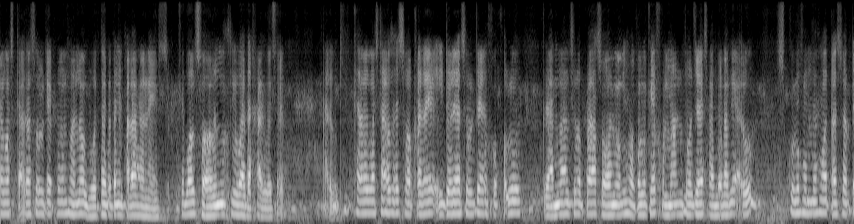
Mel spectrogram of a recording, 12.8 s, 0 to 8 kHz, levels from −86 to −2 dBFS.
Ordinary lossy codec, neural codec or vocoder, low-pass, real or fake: none; codec, 16 kHz, 1 kbps, FreqCodec, smaller model; none; fake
